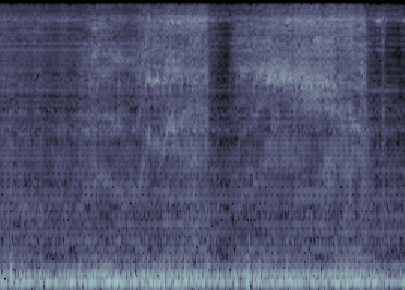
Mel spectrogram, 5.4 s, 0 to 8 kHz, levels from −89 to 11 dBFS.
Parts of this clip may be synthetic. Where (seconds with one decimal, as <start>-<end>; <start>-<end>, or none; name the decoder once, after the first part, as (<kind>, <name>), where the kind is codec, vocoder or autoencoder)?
0.0-5.4 (vocoder, HiFi-GAN)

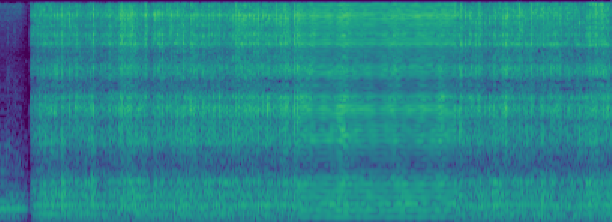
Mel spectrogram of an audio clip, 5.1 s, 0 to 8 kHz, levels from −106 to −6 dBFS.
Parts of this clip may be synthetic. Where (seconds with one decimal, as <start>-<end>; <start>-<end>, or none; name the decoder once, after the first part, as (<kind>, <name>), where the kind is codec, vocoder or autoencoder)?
2.5-3.8 (vocoder, HiFi-GAN)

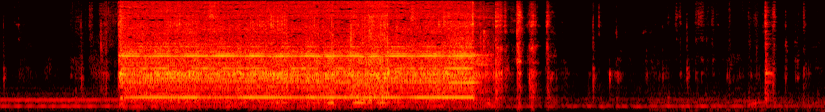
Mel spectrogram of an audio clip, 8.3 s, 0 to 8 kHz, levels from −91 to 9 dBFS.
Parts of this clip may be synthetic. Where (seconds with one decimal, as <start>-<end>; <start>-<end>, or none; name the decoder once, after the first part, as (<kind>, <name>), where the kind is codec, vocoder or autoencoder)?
5.0-6.5 (vocoder, HiFi-GAN)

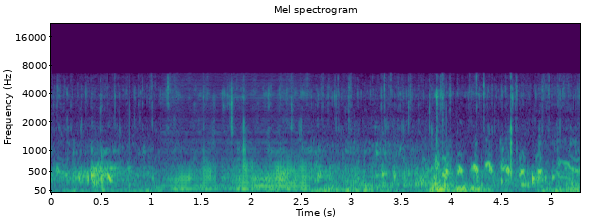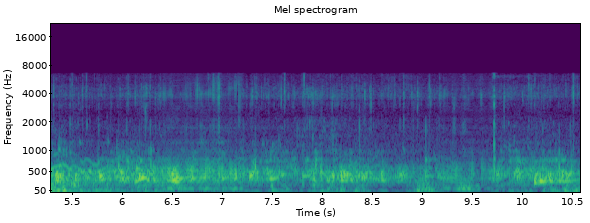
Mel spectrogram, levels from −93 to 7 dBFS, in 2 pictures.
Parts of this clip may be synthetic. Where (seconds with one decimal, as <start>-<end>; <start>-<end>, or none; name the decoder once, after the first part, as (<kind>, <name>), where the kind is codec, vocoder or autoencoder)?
1.1-2.6 (vocoder, HiFi-GAN); 6.4-7.2; 9.2-9.7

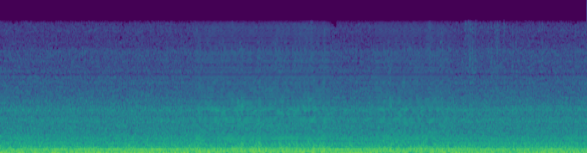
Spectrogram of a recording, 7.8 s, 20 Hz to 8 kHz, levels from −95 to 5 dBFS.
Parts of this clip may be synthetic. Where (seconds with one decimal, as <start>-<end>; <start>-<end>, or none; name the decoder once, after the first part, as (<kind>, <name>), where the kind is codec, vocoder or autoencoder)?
2.6-4.4 (vocoder, HiFi-GAN); 5.0-6.0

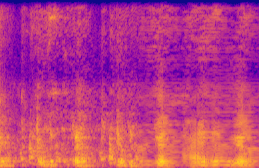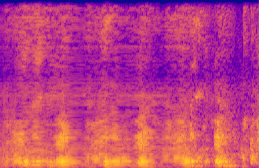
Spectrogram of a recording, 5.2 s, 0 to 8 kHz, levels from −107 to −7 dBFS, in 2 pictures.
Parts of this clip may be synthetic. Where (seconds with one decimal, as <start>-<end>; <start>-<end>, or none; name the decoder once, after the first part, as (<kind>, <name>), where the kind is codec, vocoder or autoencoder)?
1.4-4.5 (vocoder, HiFi-GAN)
